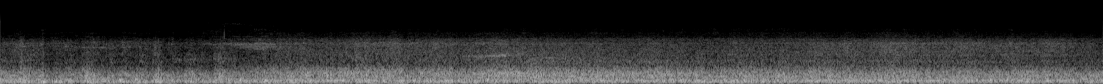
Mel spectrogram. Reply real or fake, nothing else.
fake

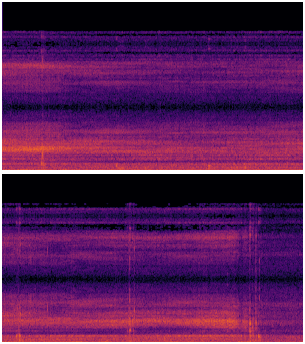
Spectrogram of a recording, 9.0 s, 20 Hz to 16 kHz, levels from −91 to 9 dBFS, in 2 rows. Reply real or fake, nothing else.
real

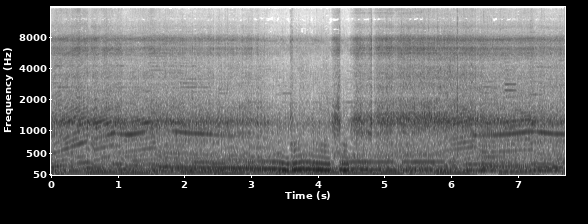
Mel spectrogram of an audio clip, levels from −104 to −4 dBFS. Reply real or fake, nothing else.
real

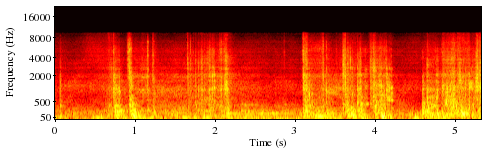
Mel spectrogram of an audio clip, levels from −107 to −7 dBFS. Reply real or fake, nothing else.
fake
